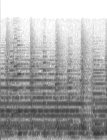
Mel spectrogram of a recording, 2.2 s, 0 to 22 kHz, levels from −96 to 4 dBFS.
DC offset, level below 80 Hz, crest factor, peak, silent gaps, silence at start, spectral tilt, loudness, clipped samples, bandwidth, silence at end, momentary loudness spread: under 0.1%; -62 dBFS; 14 dB; -8 dBFS; none; 0 s; -6 dB/octave; -23 LUFS; under 0.1%; 9.8 kHz; 0 s; 2 LU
